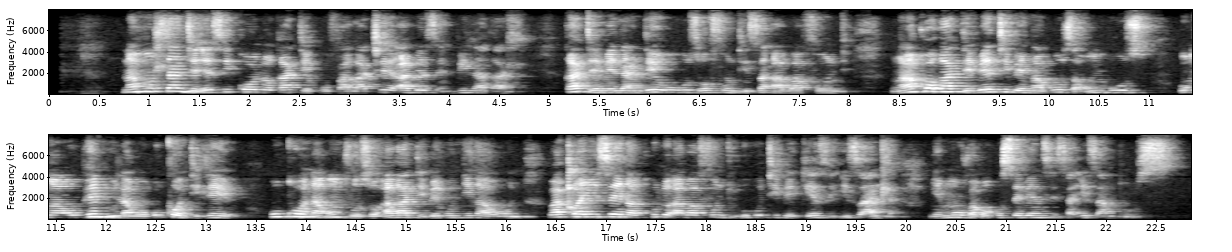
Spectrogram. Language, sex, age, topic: North Ndebele, female, 25-35, health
